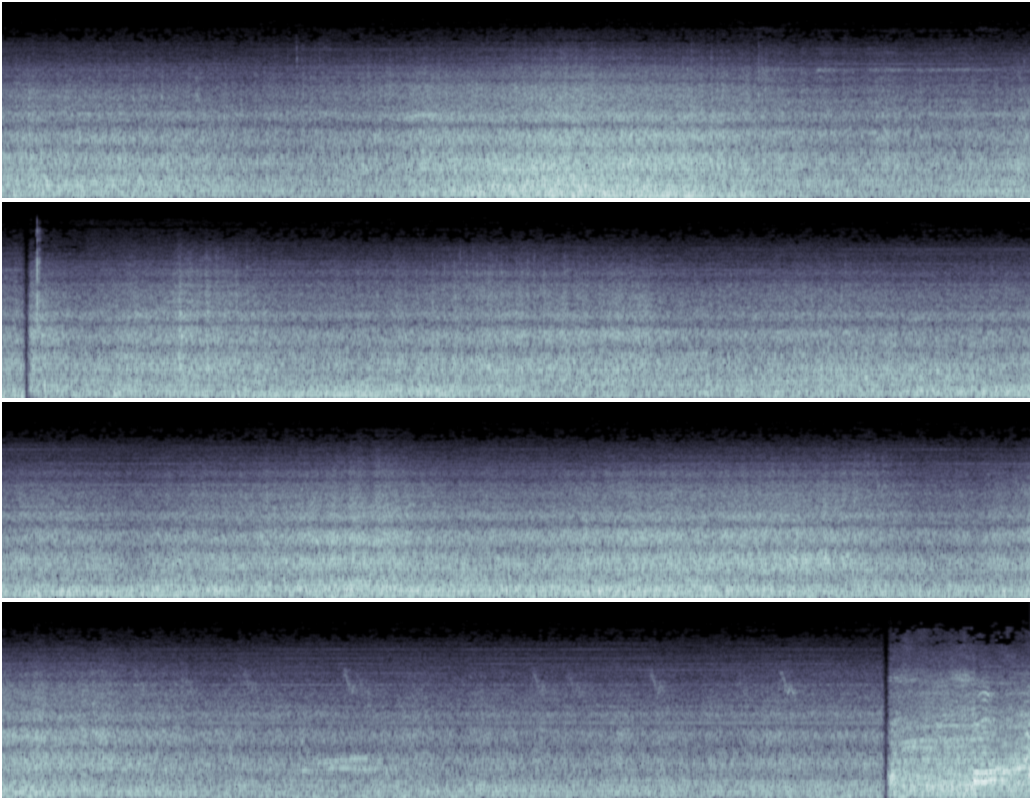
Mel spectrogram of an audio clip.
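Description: Rumble of the Cornball Express, a Custom Coasters International wooden roller coaster, as its train runs along the track. The noise swells louder twice and eases off between, with one sharp click about a quarter of the way in.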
